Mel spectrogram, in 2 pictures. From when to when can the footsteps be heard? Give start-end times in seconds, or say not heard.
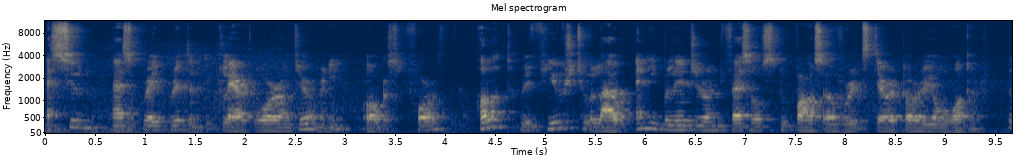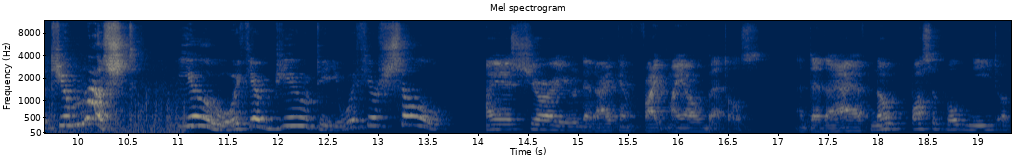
not heard.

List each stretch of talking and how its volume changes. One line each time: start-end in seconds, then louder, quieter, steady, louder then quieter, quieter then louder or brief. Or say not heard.
0.0-19.2 quieter.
